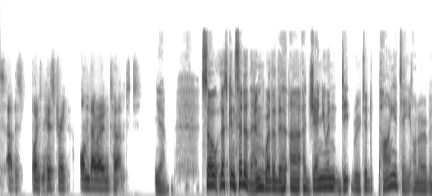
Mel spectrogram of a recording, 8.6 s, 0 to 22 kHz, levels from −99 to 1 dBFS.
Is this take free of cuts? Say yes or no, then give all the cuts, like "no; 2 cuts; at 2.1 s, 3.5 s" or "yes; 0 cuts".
yes; 0 cuts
